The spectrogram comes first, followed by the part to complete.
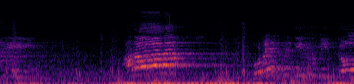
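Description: A voice on stage calling out without clear words: one long drawn-out cry about halfway through, then a shorter one near the end.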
